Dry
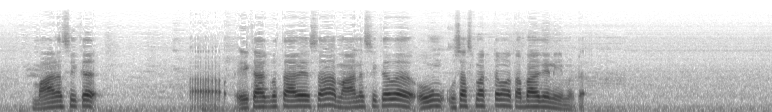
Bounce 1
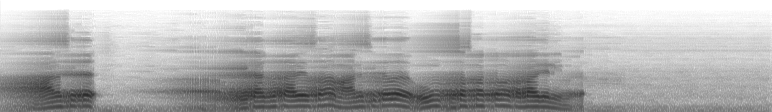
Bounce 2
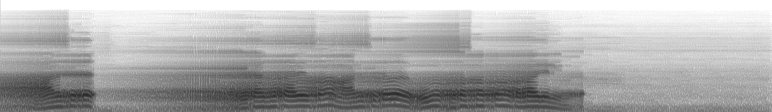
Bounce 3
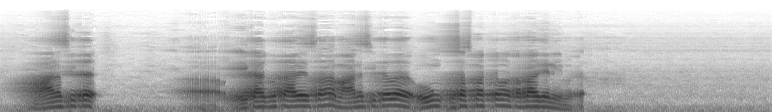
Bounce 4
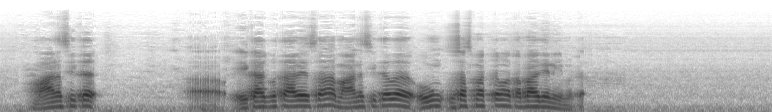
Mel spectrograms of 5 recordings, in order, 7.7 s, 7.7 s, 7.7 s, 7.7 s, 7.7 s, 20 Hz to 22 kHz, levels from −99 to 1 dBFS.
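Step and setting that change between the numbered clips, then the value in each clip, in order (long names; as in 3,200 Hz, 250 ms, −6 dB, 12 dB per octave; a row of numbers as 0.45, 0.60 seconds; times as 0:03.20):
peak hold with a rise ahead of every peak, rising 60 dB in: 1.5, 3.15, 0.72, 0.32 seconds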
